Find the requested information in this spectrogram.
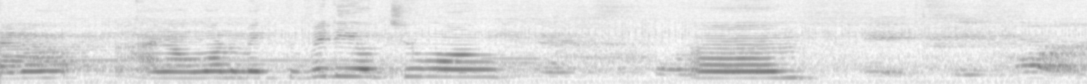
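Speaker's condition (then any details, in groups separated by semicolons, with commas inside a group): Cerebral palsy, spastic quadriplegic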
